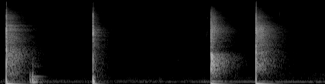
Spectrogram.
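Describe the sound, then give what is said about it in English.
A handful of sharp, loud hand claps in an irregular pattern, some spaced apart and a couple in quick pairs, each snapping bright and dying away fast. No one speaks. “Clappy claps.”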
